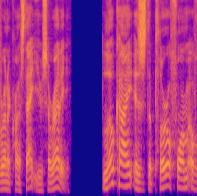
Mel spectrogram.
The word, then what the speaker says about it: loci: The next term on our word dissection list is loci, L-O-C-I.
